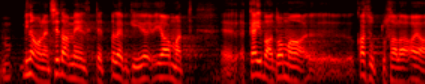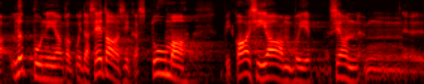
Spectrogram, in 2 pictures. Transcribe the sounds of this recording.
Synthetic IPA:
minɑo̞le̞nse̞d̪̥ɑme̞ːlt̪ˑe̞t̪̚pɤle̞vɡijɑːmɑd̪̥ | kæjvɑd̪o̞mɑ | kɑsut̪ːˑusɑlɑɑjɑlɤpːuniɑɡ̥ɑkujd̪̥ɑse̞d̪̥ɑsikɑst̪uːmɑ | vɤ̰jkɑːsʲijɑːmvɤj | se̞o̞n

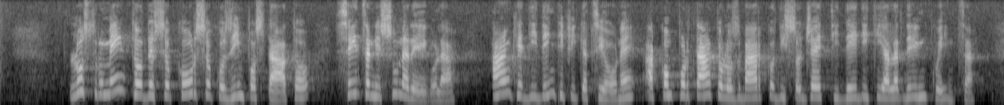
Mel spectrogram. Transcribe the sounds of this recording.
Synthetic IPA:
lost̪ɾument̪od̪elsokːorsokozimpost̪aːt̪o | sɛnt̪sanesːuːnaɾɛːɡola | aŋk̟ed̪iːd̪ent̪ifikat̪sːjoːneakːomport̪aːt̪olozbarkod̪isod͡ʒːɛt̪ːid̪ɛːd̪it̪ialːad̪eliŋkwɛnt̪sa

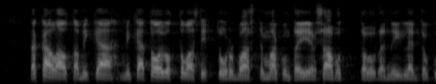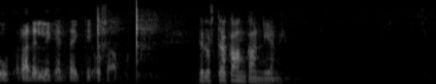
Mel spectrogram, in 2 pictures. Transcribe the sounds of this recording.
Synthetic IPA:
t̪ɑkɑlɑˑut̪ɑmikæmikæt̪oˑeʋot̪ːɑmɑst̪it̪t̪urʋˑɑːsi̥t̪ːemmɑˑkunt̪ɑjiensɑˑːʋut̪ːɑʋuːdenniːllent̪okurɑˑedelliːkent̪eːŋkːˑḭːʔo̰sɑ̰t̪u̥ | edust̪ɑjɑkɑŋkɑnːiemi

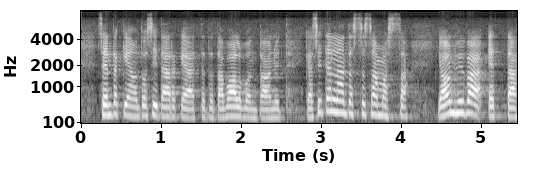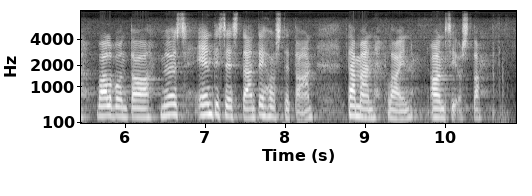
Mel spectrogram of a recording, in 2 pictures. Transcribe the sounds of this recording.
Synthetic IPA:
se̞nt̪ɑkiɑont̪o̞sit̪ærkeæet̪ːæt̪æt̪æʋɑlʋo̞nt̪ɑːnyt̪kæsit̪e̞lːæːnt̪æsːæsɑmɑsːɑ | jɑonhyʋæet̪ːæʋɑlʋo̞nt̪ɑːmyøse̞nt̪isest̪æːnt̪e̞ɦo̞st̪et̪ɑ̰ːn | t̪æmænlɑinɑnsio̰st̪ɑ

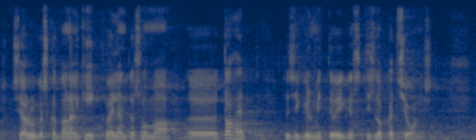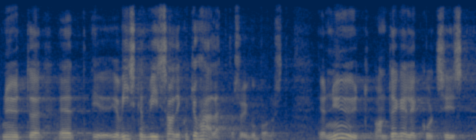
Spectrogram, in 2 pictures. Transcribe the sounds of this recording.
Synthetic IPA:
seɑlulɡ̥ɑskɑt̪ɑnelkiːkːvælʲjend̪ɑso̞mɑ | t̪ɑɦe̞t̪ˑː | ɤsʲikylmit̪ːeɤjɡest̪islo̞kːˑɑt̪sio̞ːnʲḭs | nyːd̪̥et̪ːjɑviːske̞nd̪viːsːɑːd̪ikːˑut̪ːˑjoɦæːlet̪ːˑɑsɤjɡ̥upo̞̰ːlest̪ | jɑnyːd̪̥o̞nt̪e̞ɡ̥e̞likːˑult̪siːs

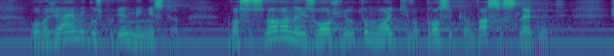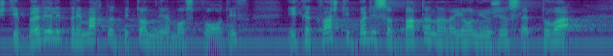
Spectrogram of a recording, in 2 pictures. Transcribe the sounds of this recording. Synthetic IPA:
ʊvɐʒaɛmiɡospod̪inminist̪ə̰ɾ | vɐsosnɔvənɐizlˠɔʒɛnot̪omɔit̪ivɐpɾɔsikɐmvasːɐslɛd̪nit̪ɛ̥ | ʃt̪ɛbɤd̪ɛlipɾɛmaxnət̪̚bit̪ɔnːijɐmɔsk̪̚poɔd̪if | ikɐkvaʃt̪ɛbɤd̪ɛsɐd̪̚bat̪ənɐɾɐjɔnjuʒɛnslɛt̪ːova

